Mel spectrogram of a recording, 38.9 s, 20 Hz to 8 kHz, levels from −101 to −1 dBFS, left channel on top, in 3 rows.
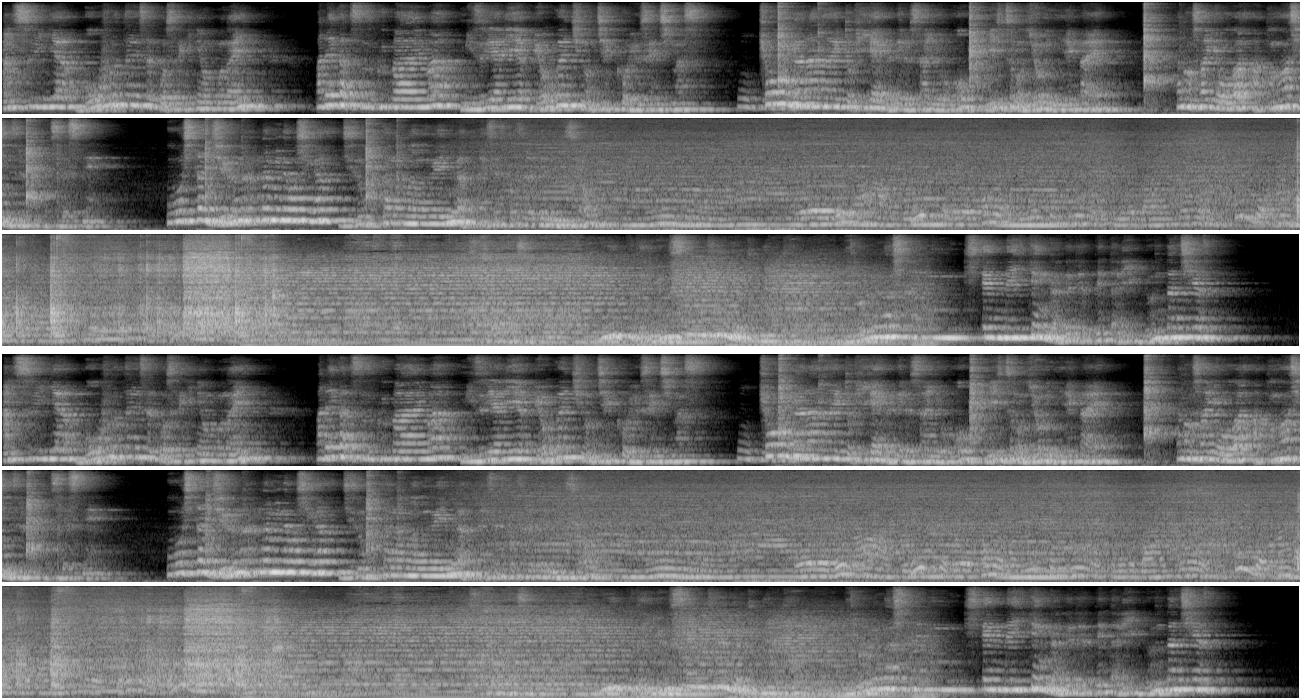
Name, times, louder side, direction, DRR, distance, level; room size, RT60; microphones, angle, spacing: voice 1, 0.0-2.5 3.1-7.0 7.6-11.0 11.7-13.9 14.6-18.9 30.6-33.9 34.4-38.0, left 1 dB, 15° left, -4 dB, 0.7 m, -28 dB
voice 2, 7.3-7.9 19.4-20.3 20.9-29.6, right 1 dB, 40° right, 2 dB, 0.3 m, -36 dB
sound 1, 7.7-17.9, left 2 dB, 60° left, 1.0 m, -43 dB
sound 2, 17.1-30.0, equal, 85° right, 0.9 m, -37 dB
sound 3, 25.9-35.2, left 2 dB, 80° left, 0.7 m, -30 dB
2.9 x 2.9 x 4.3 m, 0.88 s
head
